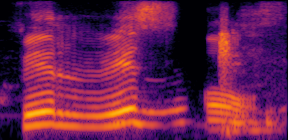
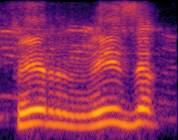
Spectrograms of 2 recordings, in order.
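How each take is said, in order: First: The final q ends with an audible bounce. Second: The final q stops flat with no bounce. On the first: The speaker calls it right. "Bukan fir rizq, tapi apa? Fir rizqo" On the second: The speaker calls it wrong. "fir rizq itu nggak boleh ya"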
